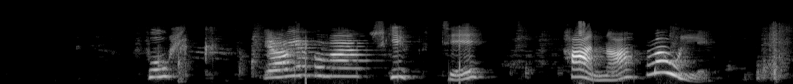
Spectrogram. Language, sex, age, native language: Icelandic, male, 7, Icelandic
